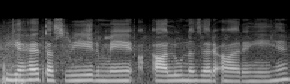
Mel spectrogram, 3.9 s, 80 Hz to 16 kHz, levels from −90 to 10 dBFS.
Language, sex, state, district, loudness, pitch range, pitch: Hindi, female, Haryana, Charkhi Dadri, -17 LUFS, 185-200 Hz, 190 Hz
